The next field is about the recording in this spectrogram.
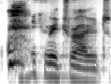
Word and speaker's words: Vicarage Road: Vicarage Road.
